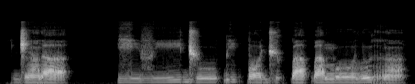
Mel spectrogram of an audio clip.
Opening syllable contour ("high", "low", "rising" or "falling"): low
